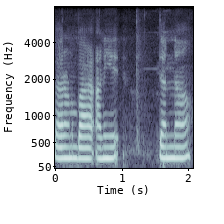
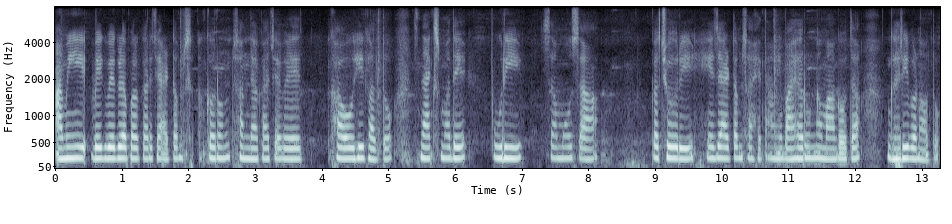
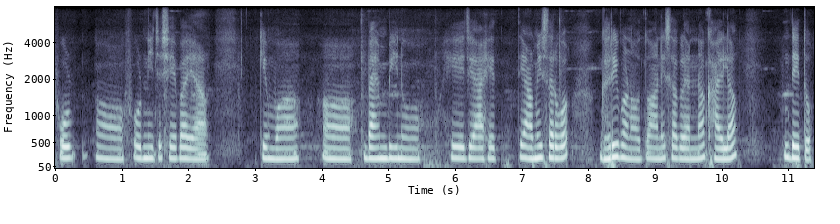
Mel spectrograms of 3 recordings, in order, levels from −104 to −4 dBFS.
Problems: constant background noise, background conversations at intervals, low volume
